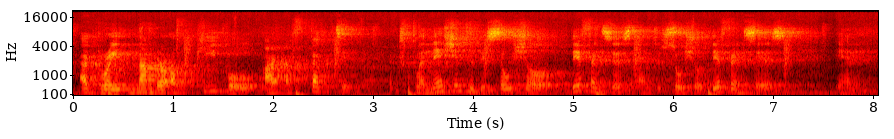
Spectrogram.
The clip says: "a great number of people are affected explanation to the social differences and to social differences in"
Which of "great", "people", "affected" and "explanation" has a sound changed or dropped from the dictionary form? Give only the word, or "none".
none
